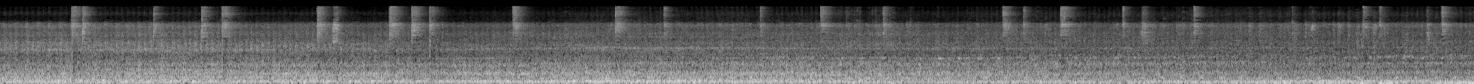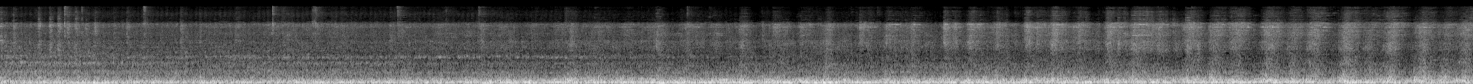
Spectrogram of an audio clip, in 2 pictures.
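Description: A train running past at close range: a steady heavy rumble with many sharp clicks of wheels over the rail joints, thinning out after about halfway, and a faint high whine from the wheels.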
